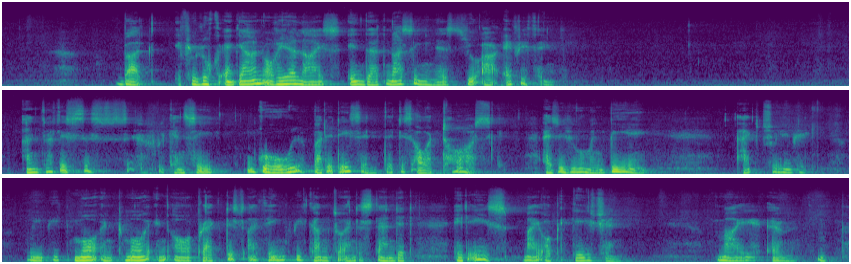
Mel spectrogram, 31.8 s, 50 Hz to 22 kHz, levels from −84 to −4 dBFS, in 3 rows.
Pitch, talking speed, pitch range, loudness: 140 Hz, 105 wpm, 100-155 Hz, -25 LUFS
